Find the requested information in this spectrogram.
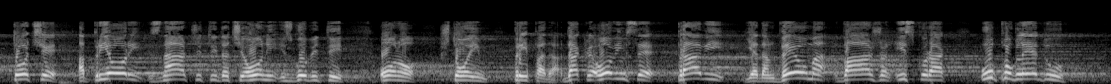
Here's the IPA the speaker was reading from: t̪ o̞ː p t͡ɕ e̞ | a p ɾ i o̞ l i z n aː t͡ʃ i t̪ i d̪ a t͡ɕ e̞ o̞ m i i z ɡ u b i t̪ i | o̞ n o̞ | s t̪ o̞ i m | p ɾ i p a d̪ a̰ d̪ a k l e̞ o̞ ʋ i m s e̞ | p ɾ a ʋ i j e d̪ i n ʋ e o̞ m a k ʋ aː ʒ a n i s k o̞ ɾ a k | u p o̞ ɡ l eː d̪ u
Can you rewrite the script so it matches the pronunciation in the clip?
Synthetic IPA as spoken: t̪ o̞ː t͡ɕ e̞ | a p ɾ i o̞ ɾ i z n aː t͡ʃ i t̪ i d̪ a t͡ɕ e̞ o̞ n i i z ɡ u b i t̪ i | o̞ n o̞ | ʃ t̪ o̞ i m | p ɾ i p a d̪ a̰ d̪ a k l e̞ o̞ ʋ i m s e̞ | p ɾ a ʋ i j e d̪ a n ʋ e o̞ m a ʋ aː ʒ a n i s k o̞ ɾ a k | u p o̞ ɡ l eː d̪ u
